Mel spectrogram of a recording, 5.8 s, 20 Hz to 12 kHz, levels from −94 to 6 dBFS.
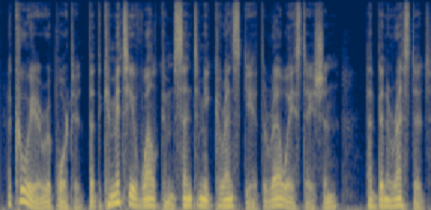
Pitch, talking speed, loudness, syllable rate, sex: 95 Hz, 200 wpm, -19 LUFS, 6.3 syllables/s, male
